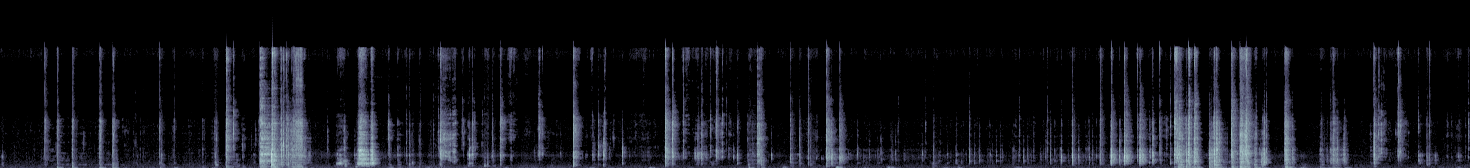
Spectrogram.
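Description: Plastic toy train being taken apart by hand with a screwdriver: scattered small clicks and taps of the screwdriver and plastic parts. Louder clattering handling noise comes twice, for a few seconds each, about five seconds in and again near the end.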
